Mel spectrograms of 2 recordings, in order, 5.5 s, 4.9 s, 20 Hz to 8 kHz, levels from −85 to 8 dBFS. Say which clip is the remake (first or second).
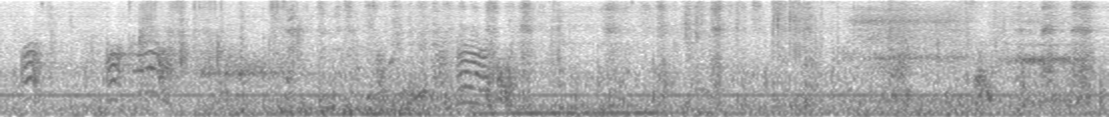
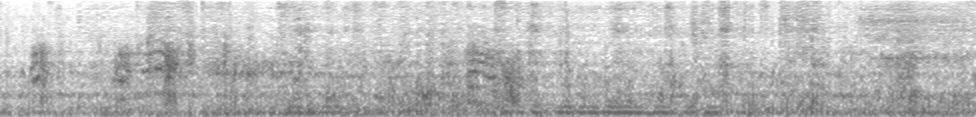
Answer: second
